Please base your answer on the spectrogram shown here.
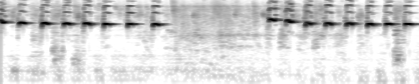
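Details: Greater green leafbird bait song to make another leafbird respond: eight clear whistled notes in quick succession, a short spell of faint hiss, then nine more, the first few higher, over a low background hum.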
